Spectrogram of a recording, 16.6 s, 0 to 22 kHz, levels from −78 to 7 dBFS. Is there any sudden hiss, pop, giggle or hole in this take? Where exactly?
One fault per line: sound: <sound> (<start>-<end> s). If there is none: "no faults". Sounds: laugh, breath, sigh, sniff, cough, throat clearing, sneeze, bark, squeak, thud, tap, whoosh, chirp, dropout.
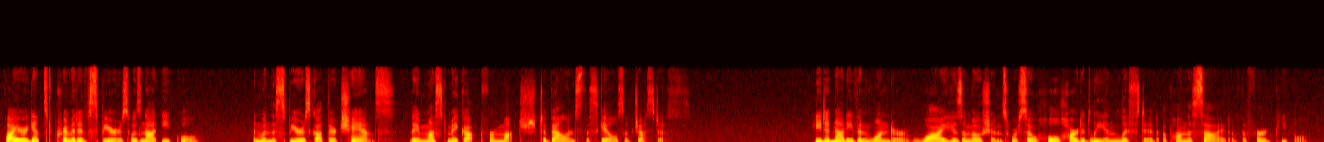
sound: dropout (0.5-0.5 s)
